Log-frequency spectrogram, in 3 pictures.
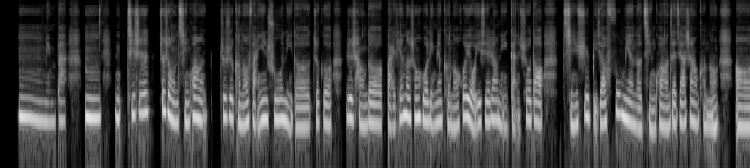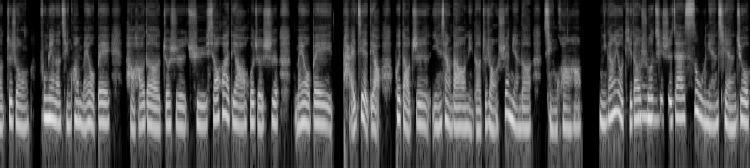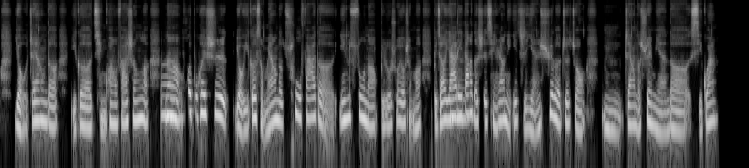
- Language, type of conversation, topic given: Chinese, advice, 你经常半夜醒来后很难再睡着吗？
- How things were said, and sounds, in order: "什" said as "森"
